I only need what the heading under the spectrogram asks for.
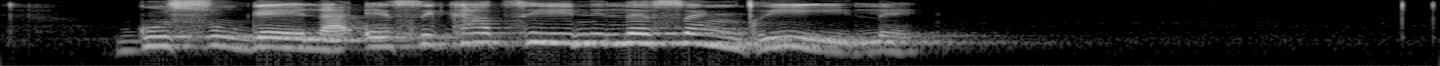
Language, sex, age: Swati, female, 22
